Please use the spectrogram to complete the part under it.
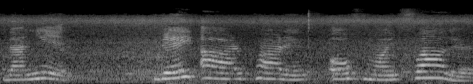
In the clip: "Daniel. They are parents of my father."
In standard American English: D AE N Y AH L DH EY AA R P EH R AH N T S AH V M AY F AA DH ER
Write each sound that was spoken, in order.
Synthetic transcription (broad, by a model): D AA N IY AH L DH EY AA R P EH R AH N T AH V M AY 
